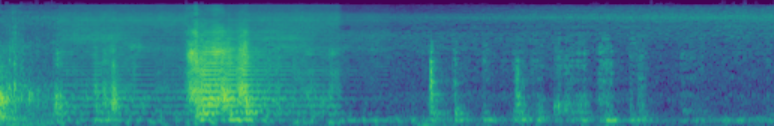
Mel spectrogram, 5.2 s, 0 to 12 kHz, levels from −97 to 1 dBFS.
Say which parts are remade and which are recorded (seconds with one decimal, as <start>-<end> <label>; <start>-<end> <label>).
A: 0.0-0.4 recorded; 0.4-2.6 remade; 2.6-5.2 recorded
